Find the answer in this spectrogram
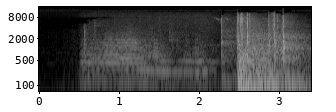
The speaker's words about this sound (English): Sir Thomas closes the door, leaving them on their own.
